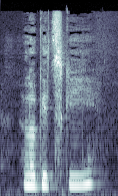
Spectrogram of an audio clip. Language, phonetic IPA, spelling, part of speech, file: Czech, [ˈloɡɪt͡skɪ], logicky, adverb, Cs-logicky.ogg
- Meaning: logically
